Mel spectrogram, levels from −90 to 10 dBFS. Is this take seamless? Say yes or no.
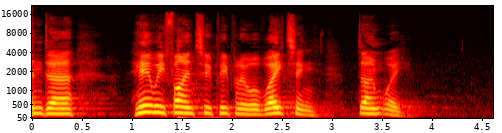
yes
